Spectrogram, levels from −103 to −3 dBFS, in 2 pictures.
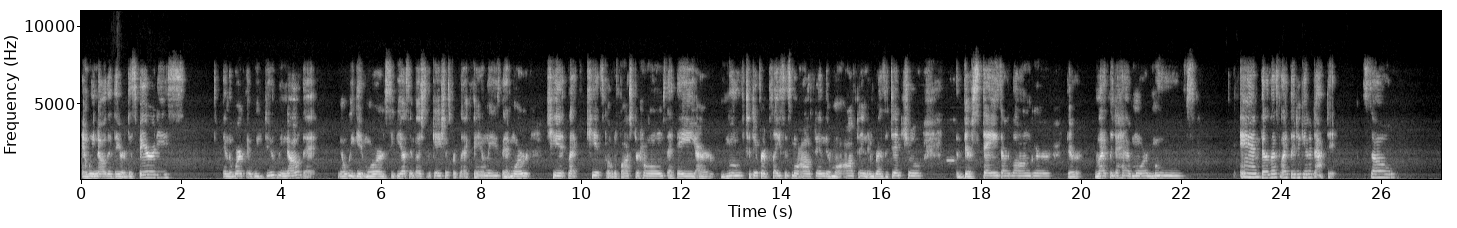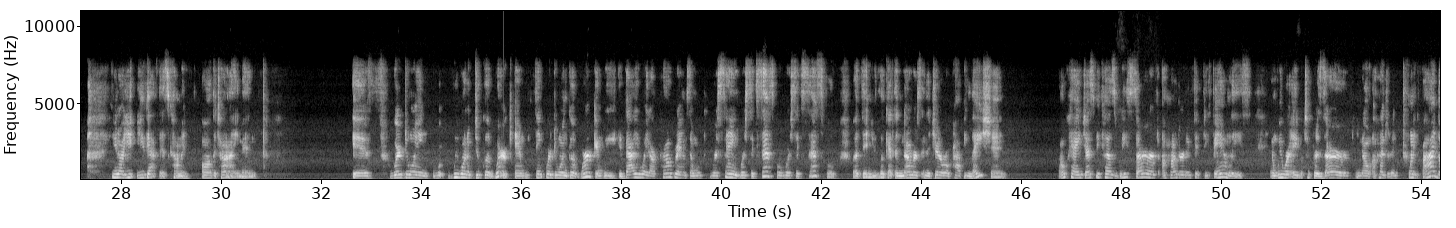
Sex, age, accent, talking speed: female, 20-39, American, 150 wpm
